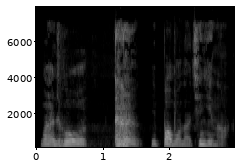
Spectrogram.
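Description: A man calling in for advice, chatting casually in a hesitant, halting way and repeating himself. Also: mid-range voice, lively intonation, vocal fry, husky, dry recording. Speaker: caller seeking advice. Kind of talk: casual chat. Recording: dull lo-fi live call.

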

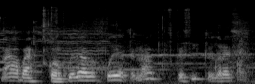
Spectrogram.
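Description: A young woman with a Mexican accent and a very low voice tells a story to friends. She acts out the dialogue and swears freely. Music plays clearly behind her. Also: animated, fairly quick. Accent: Mexican Spanish. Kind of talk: casual chat.

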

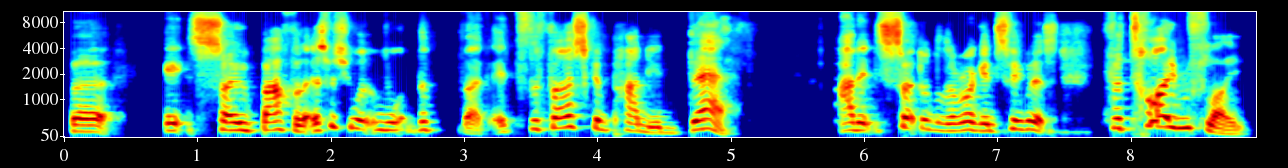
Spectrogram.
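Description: Animated, sweary male podcast host. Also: sits high, moderate pace. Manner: animated, frequent swearing and false starts. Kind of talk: casual podcast chat.

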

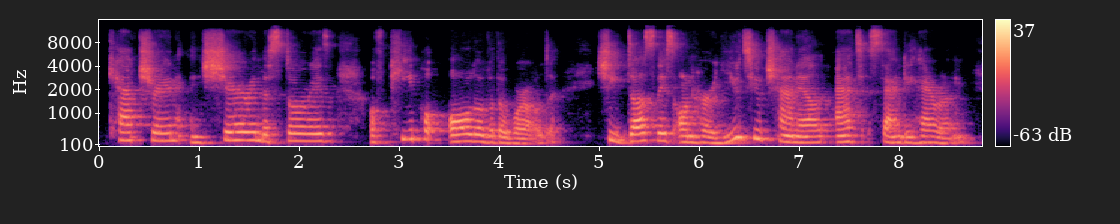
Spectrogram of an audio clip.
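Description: A woman's voice: medium pitch, darkish tone, roomy sound. A woman hosting a podcast, reading an intro in an effusive, rhythmic listing style and then interviewing a guest. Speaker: podcast host.

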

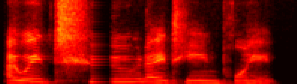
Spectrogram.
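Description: A woman in her thirties hosts a casual faith podcast in person with a co-host in the same room. She's chatty, laughs often and says "like" a lot, speaking a little slowly at medium pitch with fairly even intonation.

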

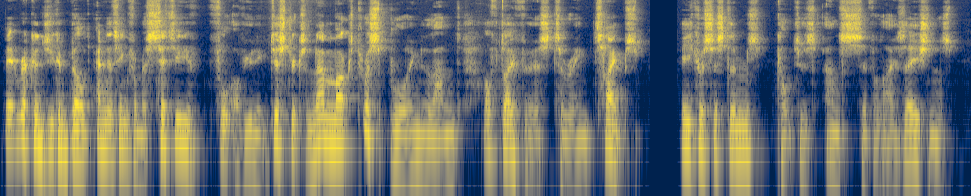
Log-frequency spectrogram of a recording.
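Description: A male podcast host with a mid-range voice talks casually through a list of tabletop projects. He is chatty and self-interrupting, often letting his phrases sink lower as they finish. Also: expressive, a little fast, a little mellow.

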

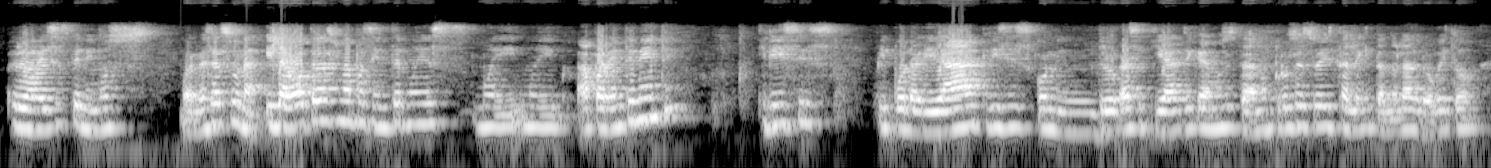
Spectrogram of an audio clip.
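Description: A woman's voice: mid-range voice, fairly even intonation, fairly quick, vocal fry, a little mellow. Earnest woman teaching in an echoey room. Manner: earnest, direct, tells stories from pastoral cases; keeps checking in with the audience. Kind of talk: teaching talk to a live group. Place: room with a small live group. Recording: echoey room, dull lo-fi, faint hiss.

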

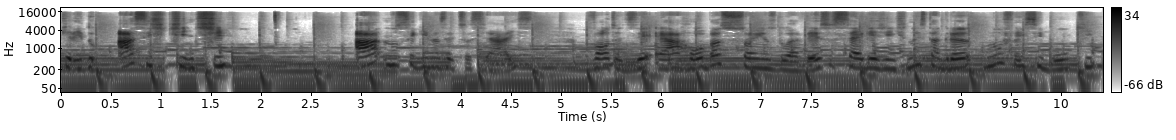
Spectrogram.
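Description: Hosting a relaxed podcast interview, a Brazilian Portuguese-accented woman talks with lively emphasis and frequent exclamations. Her pitch runs on the high side.

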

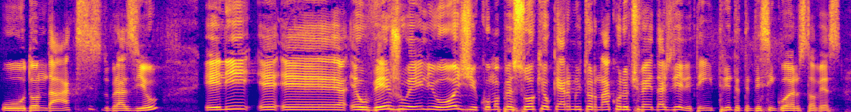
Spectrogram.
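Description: A young man from hosting a podcast, telling stories in a relaxed, slangy way. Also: high-pitched, a little fast. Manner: relaxed, storytelling, informal slang. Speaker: podcast host. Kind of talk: casual podcast chat.

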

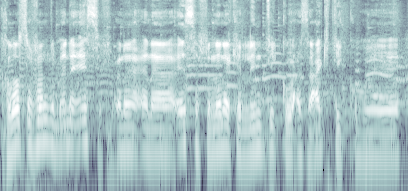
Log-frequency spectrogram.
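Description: A man's voice: on the low side, over music. An Egyptian man making a prank phone call. He speaks politely and keeps stumbling over and repeating his words. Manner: polite and fast, with many hesitations and repeated words. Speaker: prank caller posing as an official.

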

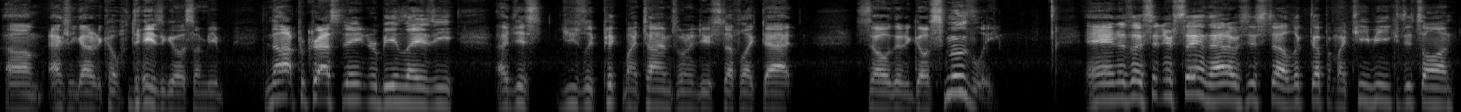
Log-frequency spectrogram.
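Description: A man's voice: on the high side, moderate pace, pushed and bright. A man of sixty, a minister hosting his own podcast, talking casually from home in a chatty, meandering way, swearing now and then and often laughing. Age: 60s. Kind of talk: casual rambling monologue. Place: indoors at home, TV on. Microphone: laptop.

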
